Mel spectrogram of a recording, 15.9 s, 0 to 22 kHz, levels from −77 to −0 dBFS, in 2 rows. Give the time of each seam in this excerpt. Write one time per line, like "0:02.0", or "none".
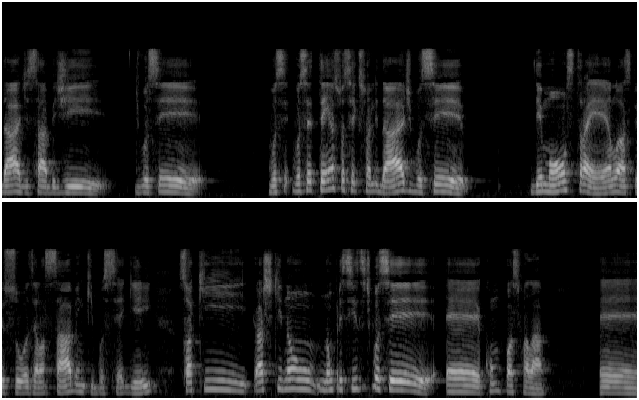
none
